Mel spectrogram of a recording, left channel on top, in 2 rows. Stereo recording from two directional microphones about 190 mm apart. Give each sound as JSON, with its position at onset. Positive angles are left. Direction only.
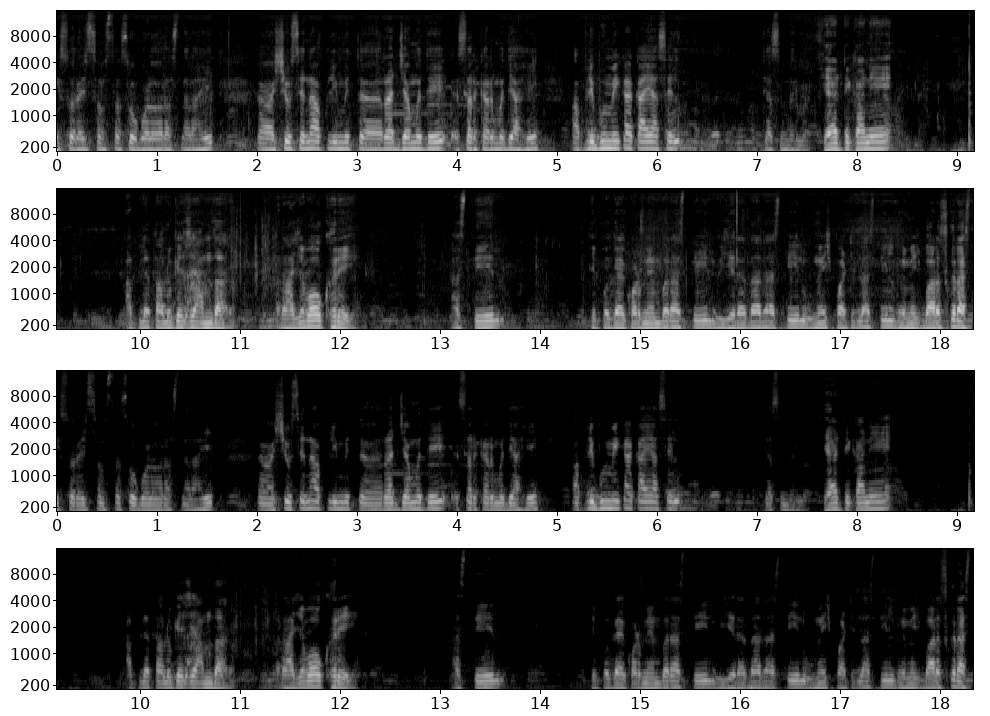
{"t": 0.1, "sound": "speech", "side_deg": -50}
{"t": 7.7, "sound": "speech", "side_deg": 0}
{"t": 10.0, "sound": "speech", "side_deg": 0}
{"t": 13.1, "sound": "speech", "side_deg": 0}
{"t": 14.6, "sound": "speech", "side_deg": -5}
